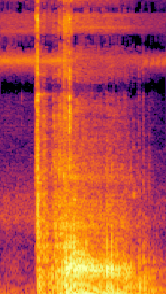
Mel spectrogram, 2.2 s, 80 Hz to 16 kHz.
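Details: Yamaha 70 engine on half choke after priming: silence, then a sharp crank that bursts into a ragged, uneven run for a second and fades; the engine catches once primed.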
